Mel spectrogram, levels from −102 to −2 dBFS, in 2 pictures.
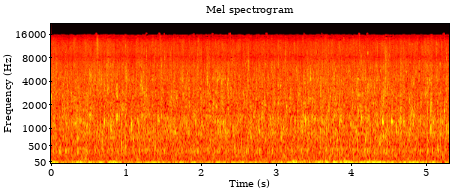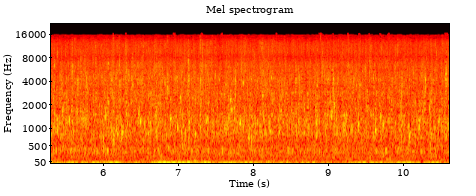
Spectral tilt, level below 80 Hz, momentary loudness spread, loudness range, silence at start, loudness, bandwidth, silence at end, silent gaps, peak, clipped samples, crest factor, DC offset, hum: -0.5 dB/octave; -44 dBFS; 2 LU; 1 LU; 0 s; -28 LUFS; 17 kHz; 0 s; none; -12 dBFS; under 0.1%; 18 dB; under 0.1%; none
